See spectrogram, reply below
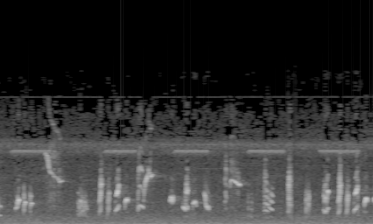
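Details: Nok dok taeng pouring out quick clusters of bright chirps and short whistles at a steady pace, over a constant hissing background, perhaps insects.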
